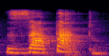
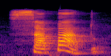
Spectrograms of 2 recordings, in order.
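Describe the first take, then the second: First: The word begins with a buzzing z sound. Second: The word begins with a hissing s sound. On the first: The speaker calls it wrong. "e não zapato" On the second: The speaker calls it right. "você falaria sapato"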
